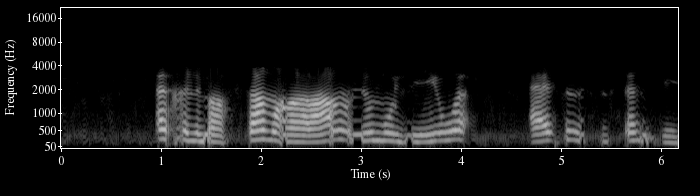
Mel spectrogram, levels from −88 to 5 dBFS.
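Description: From start to finish the speech sounds robotic and buzzy, with heavy damage and nothing above 3.8 kHz. This is the Codec 2 vocoder, which fits its 3.2 kbit/s mode: only pitch, voicing, energy and spectral shape survive, and the voice is rebuilt from sine waves.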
